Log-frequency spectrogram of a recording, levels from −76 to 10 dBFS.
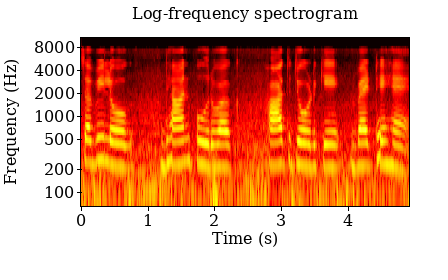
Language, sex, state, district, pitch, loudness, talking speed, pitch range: Hindi, female, Haryana, Jhajjar, 225 Hz, -16 LUFS, 110 wpm, 215-235 Hz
